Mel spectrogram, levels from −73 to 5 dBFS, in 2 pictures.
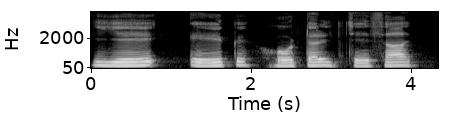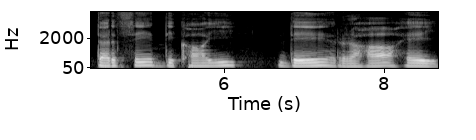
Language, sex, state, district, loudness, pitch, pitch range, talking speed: Hindi, male, Rajasthan, Jaipur, -15 LUFS, 120 Hz, 110-125 Hz, 60 wpm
